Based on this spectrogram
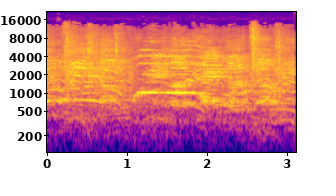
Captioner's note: fans chanting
